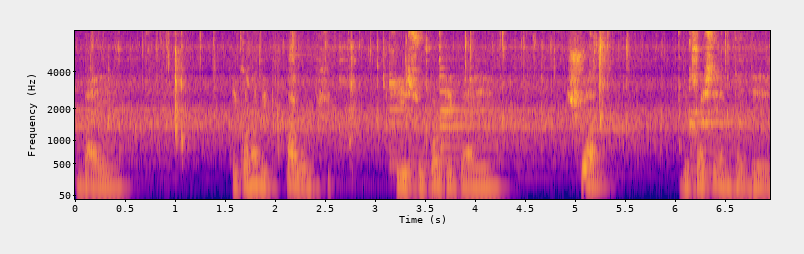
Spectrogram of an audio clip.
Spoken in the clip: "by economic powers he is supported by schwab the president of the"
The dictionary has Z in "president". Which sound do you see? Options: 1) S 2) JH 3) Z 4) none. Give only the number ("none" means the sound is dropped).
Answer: 1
